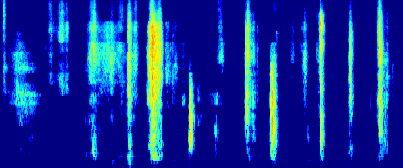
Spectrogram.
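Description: Paper sticker sheets and tweezers being handled: rustling and crinkling with a string of short, sharp clicks as planner stickers are peeled and placed.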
